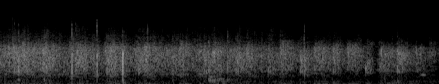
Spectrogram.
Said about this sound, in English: Let's give him another round of applause for sharing his life so openly with all of us.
